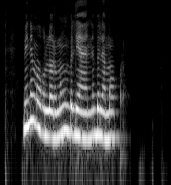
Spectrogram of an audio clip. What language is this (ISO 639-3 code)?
tuk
